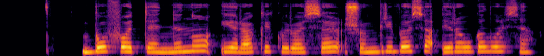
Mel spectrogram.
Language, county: Lithuanian, Marijampolė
